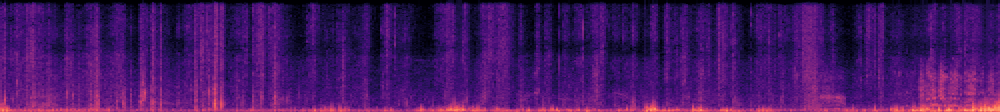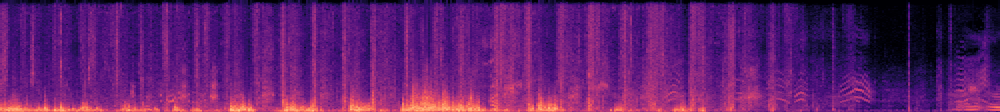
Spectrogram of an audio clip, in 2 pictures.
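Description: Footsteps crunching over frozen grass and snow as a person walks toward the turkeys, quickening and getting louder about halfway through, with rustling on the phone's microphone.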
